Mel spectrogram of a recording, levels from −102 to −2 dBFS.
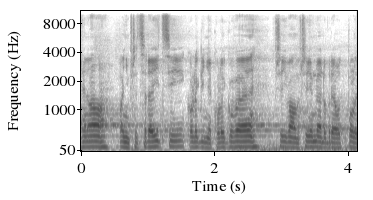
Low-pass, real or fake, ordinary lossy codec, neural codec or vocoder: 9.9 kHz; real; AAC, 64 kbps; none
